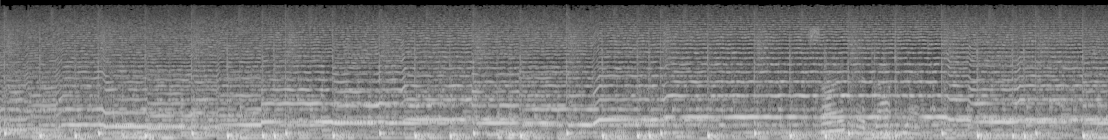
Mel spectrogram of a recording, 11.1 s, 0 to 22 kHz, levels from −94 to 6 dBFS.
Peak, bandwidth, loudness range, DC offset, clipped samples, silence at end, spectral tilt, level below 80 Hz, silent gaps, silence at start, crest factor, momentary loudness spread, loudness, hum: 0 dBFS; 19 kHz; 0 LU; under 0.1%; under 0.1%; 0 s; -5 dB/octave; -26 dBFS; none; 0 s; 14 dB; 2 LU; -15 LUFS; none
